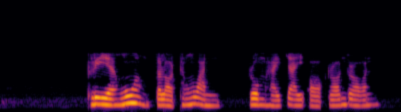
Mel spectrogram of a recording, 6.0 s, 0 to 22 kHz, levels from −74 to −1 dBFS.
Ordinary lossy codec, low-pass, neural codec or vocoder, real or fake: AAC, 32 kbps; 3.6 kHz; none; real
